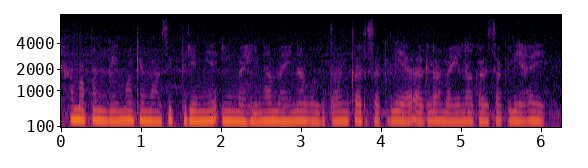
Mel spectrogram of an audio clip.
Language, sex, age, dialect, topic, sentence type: Magahi, female, 51-55, Southern, banking, question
